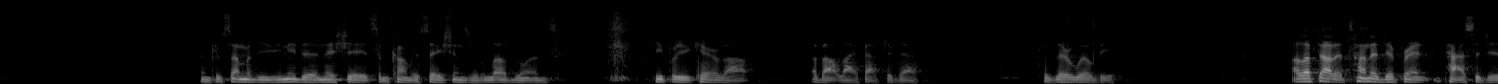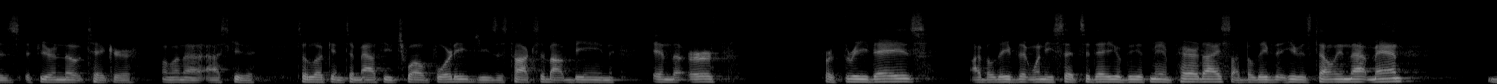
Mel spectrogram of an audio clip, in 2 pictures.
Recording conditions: large echoing room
